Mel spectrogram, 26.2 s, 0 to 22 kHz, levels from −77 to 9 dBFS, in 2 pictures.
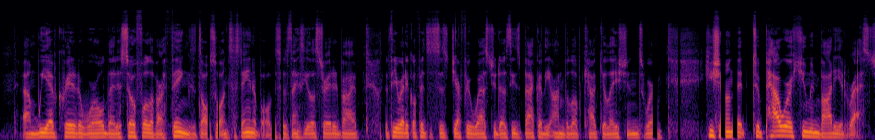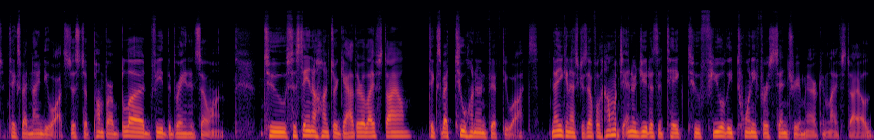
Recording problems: choppy; very; from 3 to 7 s and from 10 to 11 s; 5% of the speech affected

